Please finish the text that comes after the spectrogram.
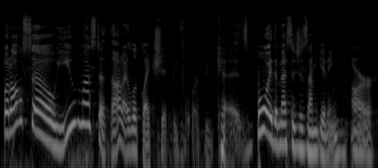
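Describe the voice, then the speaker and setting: A woman hosting a podcast, chatting candidly and with animation, her loudness swinging up and down. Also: deep voice, measured pace, creaky. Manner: candid, animated, swings between loud and soft. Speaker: podcast host. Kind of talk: casual chat.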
